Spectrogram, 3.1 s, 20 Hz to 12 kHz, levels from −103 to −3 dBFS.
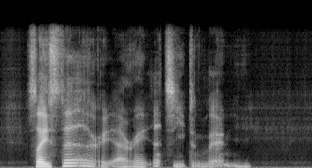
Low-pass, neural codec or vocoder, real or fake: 9.9 kHz; autoencoder, 22.05 kHz, a latent of 192 numbers a frame, VITS, trained on many speakers; fake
